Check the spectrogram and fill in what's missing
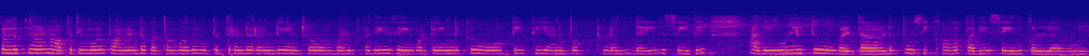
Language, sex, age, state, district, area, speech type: Tamil, female, 18-30, Tamil Nadu, Tiruvarur, urban, read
